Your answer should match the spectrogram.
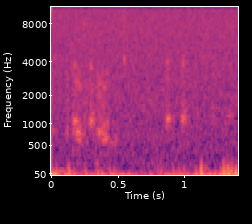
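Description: Minecraft chickens kept packed in a single-block farm make short clucking sounds in scattered bursts. The sound is close and moderately loud and plays over a low rumbling background, with no talking.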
